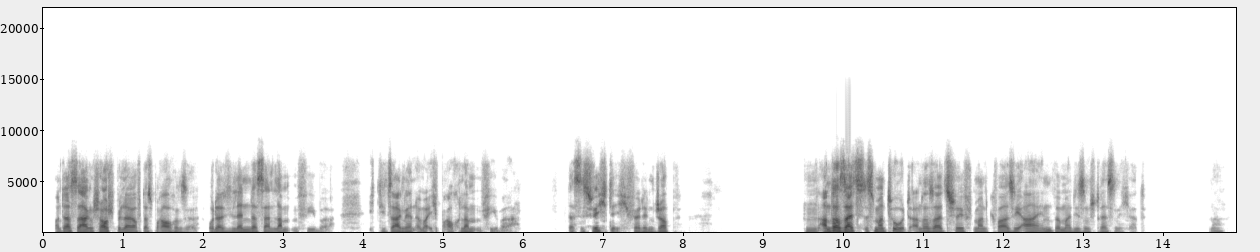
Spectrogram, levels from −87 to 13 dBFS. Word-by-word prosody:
Und - - -8
das 145 +1 +3
sagen 150 0 +5
Schauspieler 145 -1 +1
oft, 135 - -9
das 125 - 0
brauchen 125 -1 -3
sie 105 -1 -7 0.2
oder 135 -2 -3
sie 135 +1 -11
nennen 140 +2 -2
das 135 -2 +1
dann 120 - -1
Lampenfieber. 115 -7 -8 0.6
Die - - -10
sagen 130 +2 0
dann 125 -1 -5
immer: - - -6
„Ich - - -9
brauche - - -8
Lampenfieber. 130 -1 -9 0.7
Das - - 0
ist - - +4
wichtig 155 0 -1
für 115 - -6
den 115 -1 -9
Job.” 135 +3 0 1.7
Hm, 115 -1 -11
andererseits 165 0 +8
ist 165 - +2
man 145 -2 0
tot, - - -2
andererseits 135 0 +1
schläft 145 -1 -2
man 135 -2 -7
quasi 130 +1 -2
ein, 130 +4 -3
wenn 135 -2 -7
man 120 -1 -7
diesen 130 0 -4
Stress 120 -3 0
nicht 95 0 -17
hat, - - -23 0.8
ne? 105 +5 -21
135 Hz, 175 wpm, -24 LUFS, 125-145 Hz, 1.7 s, andererseits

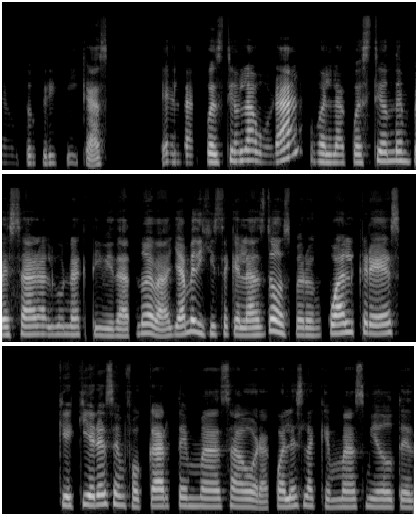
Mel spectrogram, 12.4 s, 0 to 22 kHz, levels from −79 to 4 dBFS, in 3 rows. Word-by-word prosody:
te 185 - -28
auto 175 0 -15
críticas? 180 +1 -6 0.5
¿En 200 -1 -10
la 185 -1 -4
cuestión 205 +3 +1
laboral 210 - +3
o 210 -4 -5
en 190 -1 +1
la 190 -1 -3
cuestión 215 +3 -2
de 225 - +1
empezar 195 -1 +2
alguna 195 0 -2
actividad 165 -4 -2
nueva? 210 -8 +3
Ya 195 +3 +4
me 265 - +5
dijiste 200 -3 -4
que 180 - 0
las 175 +1 +2
dos. 250 -7 +5
Pero, 175 -1 -1
¿en 170 - -9
cuál 220 +3 +5
crees 220 0 +1 0.7
que 210 -2 +1
quieres 235 +1 +2
enfocarte 200 -1 0
más 190 -1 -2
ahora? 180 -5 -1
¿Cuál 190 +2 0
es 210 +2 -4
la 205 -2 -3
que 185 - -10
más 180 +1 -4
miedo 180 -2 -3
te 175 -2 -4
195 Hz, 185 wpm, -24 LUFS, 180-210 Hz, 0.7 s, me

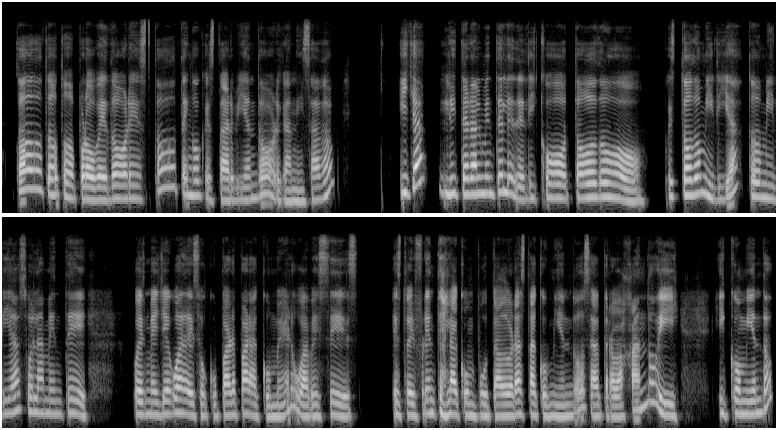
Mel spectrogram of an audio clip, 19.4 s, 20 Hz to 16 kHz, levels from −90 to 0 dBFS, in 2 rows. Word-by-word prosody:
todo, 340 -1 +4
todo, 250 -2 +2
todo 205 -5 0
proveedores, 185 +1 +2
todo. 360 +3 -2
Tengo 240 -2 -1
que - - -7
estar 170 0 0
viendo 180 -5 -3
organizado 160 - -3 0.8
y 280 -1 +2
ya 375 +9 +7 0.2
literalmente 265 0 +2
le 270 -3 0
dedico 200 +1 0
todo. 200 -6 +2 0.2
Pues 225 -1 -6
todo 240 +3 +5
mi 245 -7 -2
día 180 - -1
todo 220 -1 +1
mi 205 -2 -3
día 210 +6 -2
solamente 200 -6 -4 0.6
pues 185 -1 +2
me 180 -1 -2
llego 195 +2 +1
a 205 - +4
desocupar 170 0 -1
para 180 -3 +1
comer 155 +2 -4
o 165 - 0
a 160 - +3
veces 160 -1 -3 0.4
estoy 175 -1 -1
frente 195 +5 0
a - - +3
la 185 0 +5
computadora 165 0 +1
hasta 180 -1 +1
comiendo, 160 +1 -3
o - - -2
sea, 160 0 0
trabajando 160 - 0
y 165 -4 +3 0.5
y 200 -3 -3
comiendo. 190 - 0
190 Hz, 145 wpm, -24 LUFS, 170-215 Hz, 0.8 s, ya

